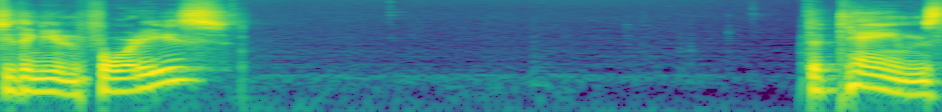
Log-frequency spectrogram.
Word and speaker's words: Thames: The Thames. There's no H pronunciation, Husker.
